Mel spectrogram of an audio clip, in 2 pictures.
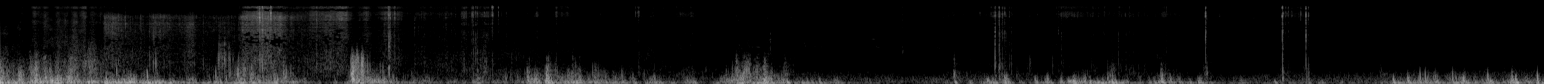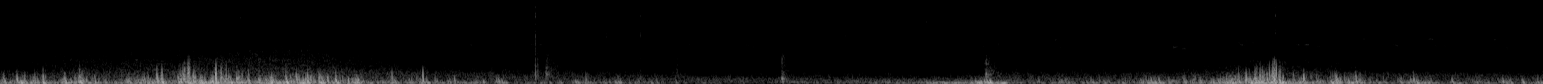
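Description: Wind buffeting the microphone in gusts: a low rumble that swells and fades every few seconds, with a few light clicks near the middle.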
